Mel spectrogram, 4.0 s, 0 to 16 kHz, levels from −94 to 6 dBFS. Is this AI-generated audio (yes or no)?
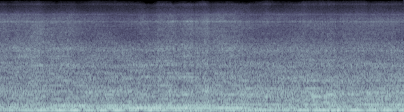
yes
